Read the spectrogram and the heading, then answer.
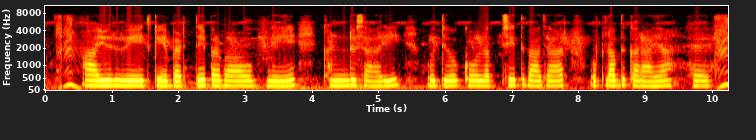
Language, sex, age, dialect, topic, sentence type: Hindi, female, 25-30, Garhwali, banking, statement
